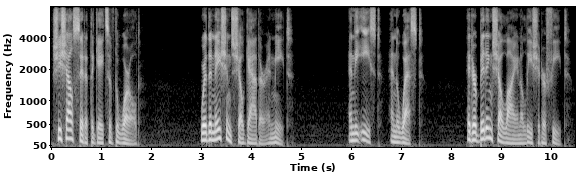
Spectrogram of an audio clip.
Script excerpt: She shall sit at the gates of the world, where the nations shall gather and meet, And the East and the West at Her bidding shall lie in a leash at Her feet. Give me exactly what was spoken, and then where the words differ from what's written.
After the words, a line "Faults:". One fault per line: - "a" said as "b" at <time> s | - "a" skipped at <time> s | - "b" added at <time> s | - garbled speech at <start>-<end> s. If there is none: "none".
She shall sit at the gates of the world, where the nations shall gather and meet, And the East and the West and Her bidding shall lie in a leash at Her feet.
Faults:
- "at" said as "and" at 8.3 s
